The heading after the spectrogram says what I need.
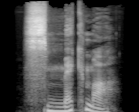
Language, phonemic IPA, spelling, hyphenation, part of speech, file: German, /ˈsmɛɡma/, Smegma, Smeg‧ma, noun, De-Smegma.ogg
- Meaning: smegma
